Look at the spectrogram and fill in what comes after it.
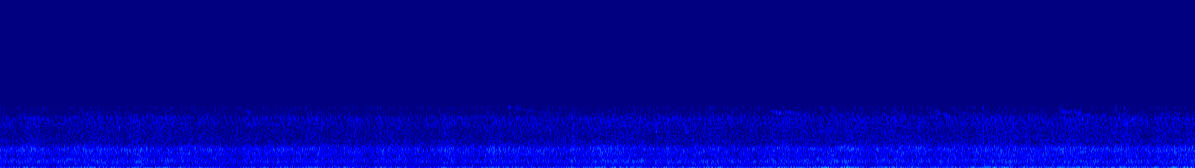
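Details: A steady low rumble like a passing train or traffic, with no animal calls heard.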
